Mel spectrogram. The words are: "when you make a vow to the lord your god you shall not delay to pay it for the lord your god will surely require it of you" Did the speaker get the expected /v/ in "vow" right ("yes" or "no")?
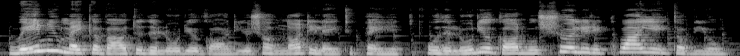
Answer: yes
